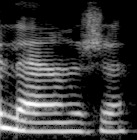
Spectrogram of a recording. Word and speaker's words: linge: Je repasse le linge. Je repasse repasse repasse le linge. Le linge. Les lettres i n se prononcent.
